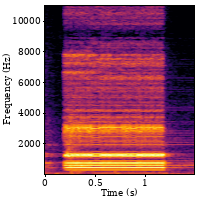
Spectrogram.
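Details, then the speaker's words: 1989 Mustang GT Foxbody restomod, just flashed with a base tune for its new cold air intake and IMRC delete, key turned to on with the engine off: a steady, loud buzz lasts about a second. The source is unknown. "What the hell? I have It's making some kind of buzzing noise. Jesus. I didn't even know it was capable of making such noises."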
